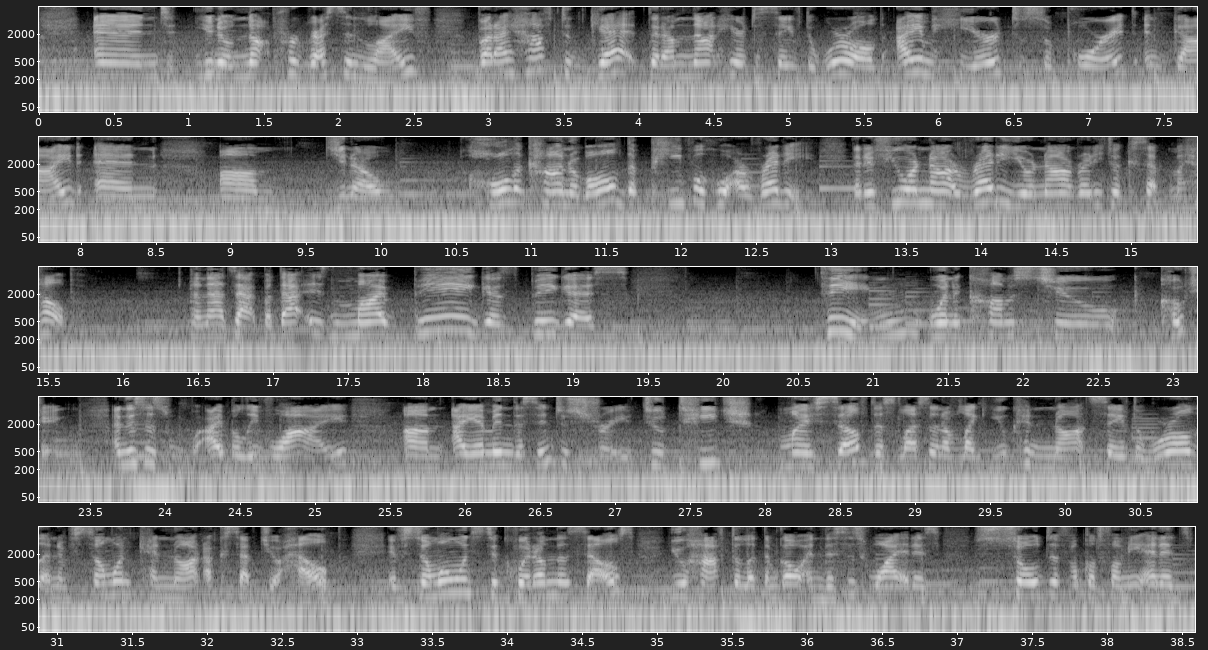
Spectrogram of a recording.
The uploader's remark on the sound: This episode came out of me as I drove to the Whole Foods one day. There’s background noise.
